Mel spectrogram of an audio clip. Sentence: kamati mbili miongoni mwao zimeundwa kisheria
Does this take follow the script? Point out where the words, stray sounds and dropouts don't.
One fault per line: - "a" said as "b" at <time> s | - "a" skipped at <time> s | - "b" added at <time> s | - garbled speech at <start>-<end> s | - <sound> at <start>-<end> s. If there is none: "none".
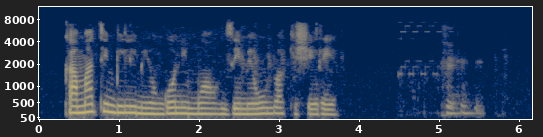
- laugh at 4.5-5.6 s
